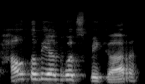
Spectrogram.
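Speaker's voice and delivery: announcer voice. Acted. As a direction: call out the heading like an MC on stage. Announces a slide heading again. (nada MC yang lantang)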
